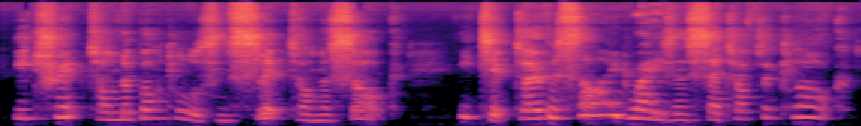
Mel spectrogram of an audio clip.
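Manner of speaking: put-on lively, rhythmic read-aloud for kids; storybook reading. A narrator's reading. Storyteller reading Slinky Malinky aloud to children, lilting and playful. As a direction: read the rhyme with bounce and relish.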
